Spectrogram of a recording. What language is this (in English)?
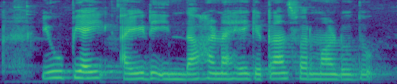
Kannada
